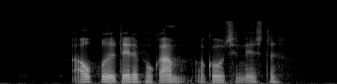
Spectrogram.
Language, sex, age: Danish, male, 30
